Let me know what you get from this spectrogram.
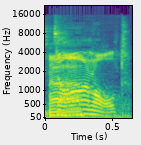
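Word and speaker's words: Domhnall: Oh, wait. Donald. Donald. Right? Donald Gleason. Yeah, that's how you pronounce DOMNHALL.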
